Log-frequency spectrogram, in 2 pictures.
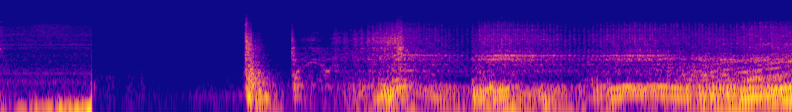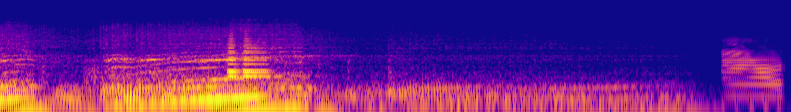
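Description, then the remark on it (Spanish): After a brief silence and a sharp clunk, a car engine cranks to life and settles into a steady rumble, revving up and down once or twice before idling on, as a person who has left their house gets into their car and starts it. “empieza con una persona que sale de su casa y se mete en su coche y empieza la cosa así”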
